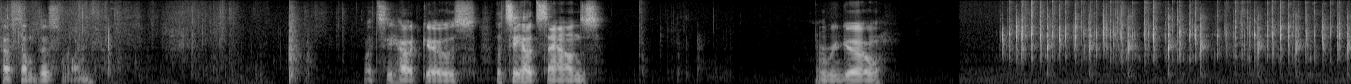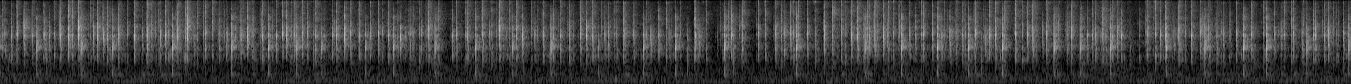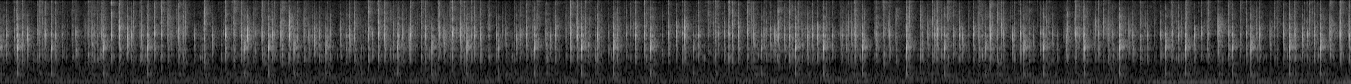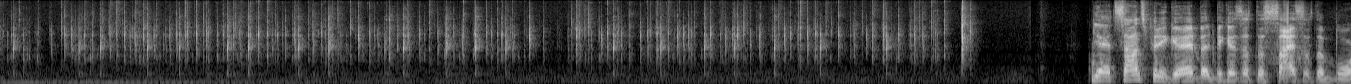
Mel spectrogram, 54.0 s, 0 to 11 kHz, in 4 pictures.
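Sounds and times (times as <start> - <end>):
fast typing on mechanical keyboard: 10.0 - 50.3.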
